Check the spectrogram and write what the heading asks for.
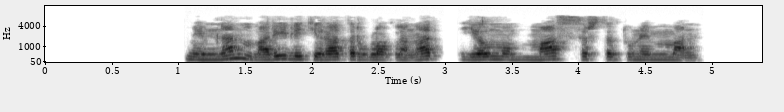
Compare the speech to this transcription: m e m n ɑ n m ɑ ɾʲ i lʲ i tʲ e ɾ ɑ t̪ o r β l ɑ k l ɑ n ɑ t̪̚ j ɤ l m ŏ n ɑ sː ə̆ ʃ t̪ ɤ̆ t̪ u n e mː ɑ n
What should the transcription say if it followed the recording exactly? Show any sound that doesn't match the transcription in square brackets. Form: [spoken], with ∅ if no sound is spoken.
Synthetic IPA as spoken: m e m n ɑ n m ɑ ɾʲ i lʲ i tʲ e ɾ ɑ t̪ o r β l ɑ k l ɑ n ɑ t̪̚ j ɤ l m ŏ [m] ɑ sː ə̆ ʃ t̪ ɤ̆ t̪ u n e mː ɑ n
